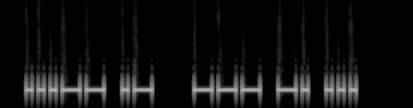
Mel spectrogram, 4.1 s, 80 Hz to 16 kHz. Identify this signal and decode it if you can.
Morse code, heard as a keyed tone, about 21 wpm, 700 Hz. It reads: 3A ONS
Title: Field Day Exchanges - 20wpm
